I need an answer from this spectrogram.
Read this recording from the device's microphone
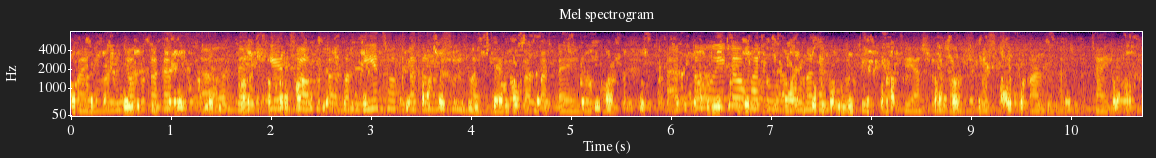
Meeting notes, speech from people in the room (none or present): present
